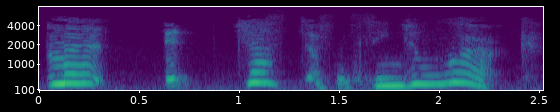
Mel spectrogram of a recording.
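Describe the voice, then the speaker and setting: An actress playing a vain, fretful socialite wife in a theatrical, genteel old-time radio drama style. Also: female voice, high-pitched, sing-song, takes it slowly, exaggerated voice. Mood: distressed, fretful. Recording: muffled, noisy old radio recording.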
